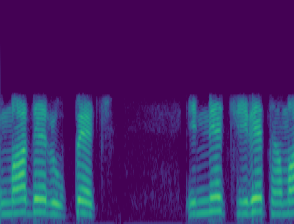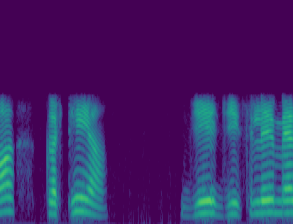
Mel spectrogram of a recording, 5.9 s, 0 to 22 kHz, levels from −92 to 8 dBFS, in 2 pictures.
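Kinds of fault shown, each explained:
AMR narrowband mobile codec: The mobile speech codec limits the sound to about 250 Hz to 3.5 kHz. Its heavy buzzy, synthetic character points to a very low bitrate, near 5.9 kbps.
Lost AMR speech frames: At 5.04 s the decoder briefly patches over missing data with falling gain. The result is a short dip or warble, about 0.11 s long, consistent with one 20 ms frame lost.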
